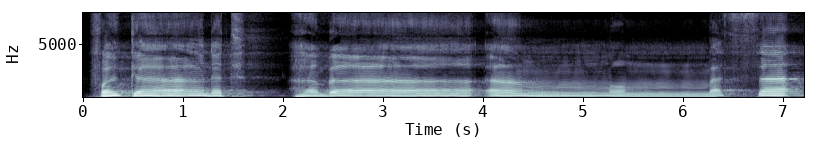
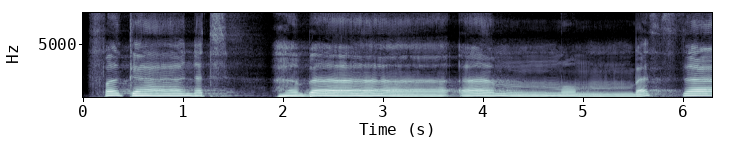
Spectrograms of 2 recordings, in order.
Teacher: Maksudnya bunyi nun matinya berubah menjadi mim mati. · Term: iklab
